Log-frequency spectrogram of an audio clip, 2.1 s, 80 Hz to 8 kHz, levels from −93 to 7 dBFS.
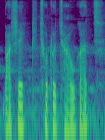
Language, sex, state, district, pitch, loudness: Bengali, male, West Bengal, Cooch Behar, 120 Hz, -21 LUFS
